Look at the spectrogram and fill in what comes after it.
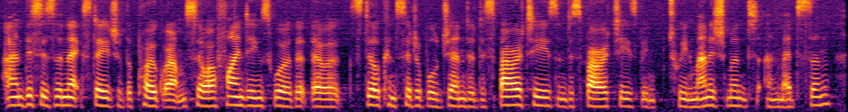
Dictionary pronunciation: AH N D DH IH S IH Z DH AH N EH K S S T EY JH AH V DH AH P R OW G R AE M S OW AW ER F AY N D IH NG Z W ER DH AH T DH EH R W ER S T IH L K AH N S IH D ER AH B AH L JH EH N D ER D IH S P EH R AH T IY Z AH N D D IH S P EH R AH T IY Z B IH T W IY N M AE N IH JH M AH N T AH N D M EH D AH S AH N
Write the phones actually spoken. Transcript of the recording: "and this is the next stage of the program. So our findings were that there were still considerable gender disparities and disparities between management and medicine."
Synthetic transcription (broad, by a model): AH N DH IH S IH Z DH AH N EH K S S T EY JH AH V DH AH P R OW G R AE M S OW AW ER F AY N D IH NG Z W ER DH AH T DH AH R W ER S T IH L K AH N S IH D ER AH B AH L JH EH N D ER D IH S P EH R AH T IY Z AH N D D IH S P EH R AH T IY Z B IH T W IY N M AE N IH JH M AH N T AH N M EH D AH S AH N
